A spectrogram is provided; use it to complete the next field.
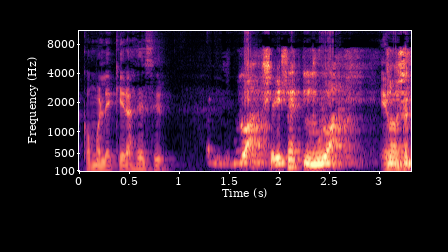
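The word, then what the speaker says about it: Mgła: En Mua. Se dice Mua. Mua. Mua. Mua. La L esa tachada se pronuncia como una L. L. Y se dice Mua en polaco.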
